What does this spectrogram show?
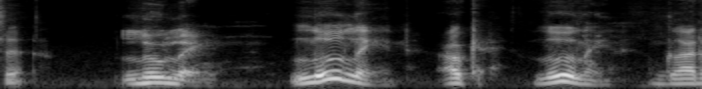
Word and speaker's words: Luling: this is loline Texas is that how you pronounce it Luling Luling okay Luling I'm glad I asked you because I'll probably I would have been saying low lean yeah all right is a small City population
